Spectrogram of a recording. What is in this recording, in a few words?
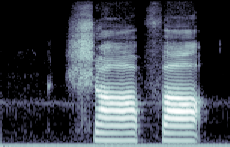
"shafa", Chinese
